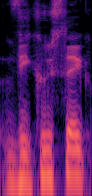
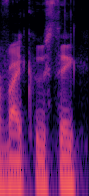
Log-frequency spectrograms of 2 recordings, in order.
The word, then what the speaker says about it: Vicoustic: So uh V acoustic or V acoustic people can pronounce it both ways.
